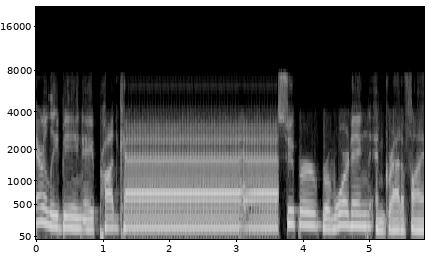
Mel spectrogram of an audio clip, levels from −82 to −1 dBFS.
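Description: At 0.67 s the speech briefly stretches into a buzzy tone or coloured noise that fades. This is VoIP packet loss concealed by the speech codec. About 20 ms went missing, which fits one lost frame, and the Speex decoder bridged it by extending its last pitch and filter at falling gain.

From 1.39 s to 3.63 s, right after "being a", a 40 ms fragment repeats exactly, 56 times over, giving a rough machine-gun buzz at 25 Hz. This is a system hang loop. The machine stalled while the audio hardware kept replaying one stretch of its ring buffer.

Inside that loop, from 3.05 to 3.21 s, a longer concealment fills about 60 ms (three frames) with a fading buzzy tone or coloured noise, leaving the sound weak just beyond it. A further single-frame concealment follows at 4.95 s.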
